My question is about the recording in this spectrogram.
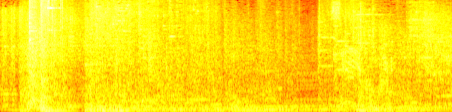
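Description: Action-film soundtrack: dramatic music with a loud impact about half a second in, then a dense mix of mechanical clanking and whirring robot sound effects.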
